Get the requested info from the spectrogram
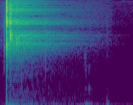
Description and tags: DRUMS CASTANETS HIT
Single hit.
Reverb added.
castanets, drum, percussion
